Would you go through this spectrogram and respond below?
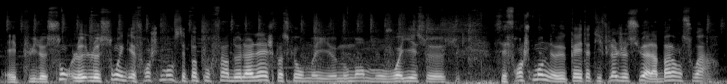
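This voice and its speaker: A man's voice: fairly high pitch, fast, hardly any pauses, dark tone. Casual man over background music. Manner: hesitant, informal, repeats himself. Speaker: video host. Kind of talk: casual unscripted product demo chat.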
